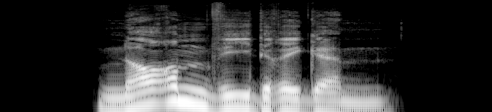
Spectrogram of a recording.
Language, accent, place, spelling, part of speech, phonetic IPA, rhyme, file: German, Germany, Berlin, normwidrigem, adjective, [ˈnɔʁmˌviːdʁɪɡəm], -ɔʁmviːdʁɪɡəm, De-normwidrigem.ogg
- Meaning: strong dative masculine/neuter singular of normwidrig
